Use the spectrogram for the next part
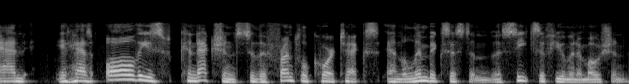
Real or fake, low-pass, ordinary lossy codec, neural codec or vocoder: real; 7.2 kHz; Opus, 24 kbps; none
